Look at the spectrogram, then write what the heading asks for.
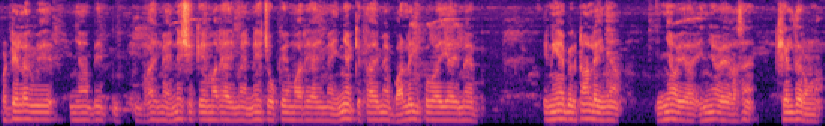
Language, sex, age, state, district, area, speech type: Dogri, male, 30-45, Jammu and Kashmir, Samba, rural, spontaneous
